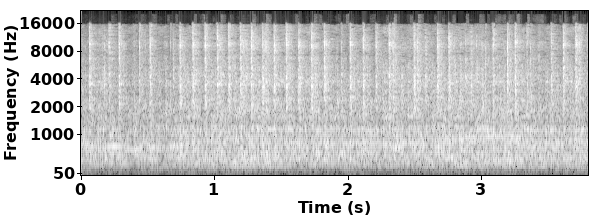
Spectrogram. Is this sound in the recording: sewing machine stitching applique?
yes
